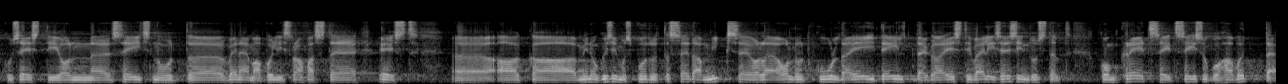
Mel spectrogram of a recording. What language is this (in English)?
Estonian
